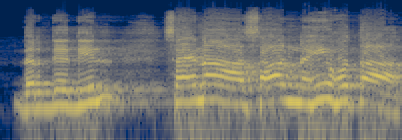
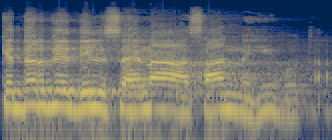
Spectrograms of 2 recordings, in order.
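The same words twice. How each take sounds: First: High-pitched, slow declaimed verse; raised shayari recital. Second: Slow, measured verse at normal pitch; shayari recital. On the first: Comedian repeats shayari line for effect, high slow declaiming. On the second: Comedian opens a mock Hindi shayari, measured recital. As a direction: recite the couplet slowly, without raising it. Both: Shown as a demonstration.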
